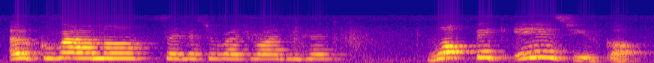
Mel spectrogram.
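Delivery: put-on high, loud, wide-eyed little girl. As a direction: gasp it out in innocent wonder.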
